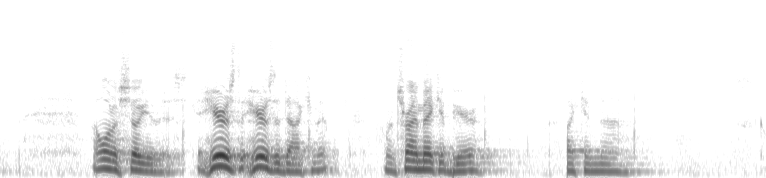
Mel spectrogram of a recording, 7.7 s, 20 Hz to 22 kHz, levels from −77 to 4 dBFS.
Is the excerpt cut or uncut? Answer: cut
